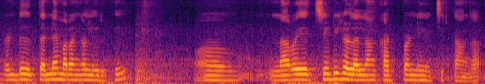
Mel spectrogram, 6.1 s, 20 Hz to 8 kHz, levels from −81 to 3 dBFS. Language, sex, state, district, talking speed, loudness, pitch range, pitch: Tamil, female, Tamil Nadu, Kanyakumari, 110 wpm, -16 LUFS, 170-190 Hz, 180 Hz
